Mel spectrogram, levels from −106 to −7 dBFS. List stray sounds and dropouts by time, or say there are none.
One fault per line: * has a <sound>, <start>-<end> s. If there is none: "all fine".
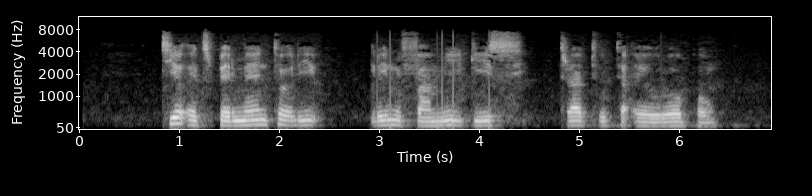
all fine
